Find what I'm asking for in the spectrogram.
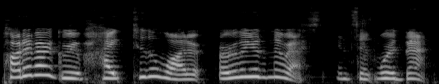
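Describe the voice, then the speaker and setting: A woman reading a children's picture book aloud in an expressive storytelling style, drawing out words for emphasis. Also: high voice, moderate pace, low-quality recording.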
